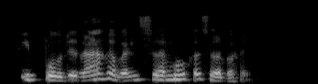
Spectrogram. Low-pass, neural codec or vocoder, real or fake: 9.9 kHz; codec, 24 kHz, 1.5 kbps, HILCodec; fake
